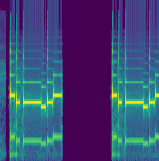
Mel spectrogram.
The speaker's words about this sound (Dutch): Herkennen jullie eh, deze ringtone nog, jongens? Ja, dit, de Jerry, kom maar door. Alle nostalgie borrelt naar boven. Totally Spice dus.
